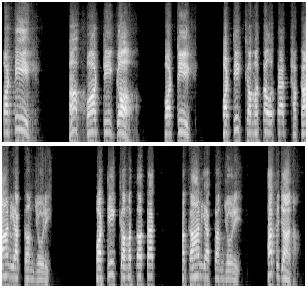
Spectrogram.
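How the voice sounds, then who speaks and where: A man with a high-set voice runs an exam-prep vocabulary lesson. He explains in Hindi and slows down to read out English words and definitions. He keeps checking in with his students, and the recording sounds slightly dull and lo-fi. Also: pushed and bright.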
